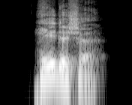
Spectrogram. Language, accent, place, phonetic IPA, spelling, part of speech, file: German, Germany, Berlin, [ˈhɛldɪʃə], heldische, adjective, De-heldische.ogg
- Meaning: inflection of heldisch: 1. strong/mixed nominative/accusative feminine singular 2. strong nominative/accusative plural 3. weak nominative all-gender singular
